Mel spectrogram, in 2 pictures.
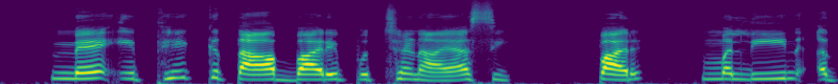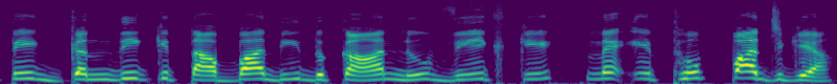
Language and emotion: Punjabi, disgusted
